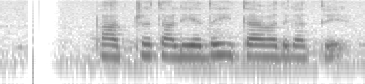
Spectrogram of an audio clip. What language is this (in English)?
Sinhala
